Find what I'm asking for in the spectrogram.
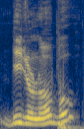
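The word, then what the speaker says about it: Vilanòva: Ils ont fondé, en occitan, Bilonobo, Villa Nova, parce que il faut le prononcer en occitan.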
